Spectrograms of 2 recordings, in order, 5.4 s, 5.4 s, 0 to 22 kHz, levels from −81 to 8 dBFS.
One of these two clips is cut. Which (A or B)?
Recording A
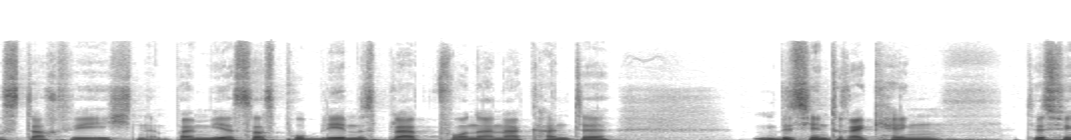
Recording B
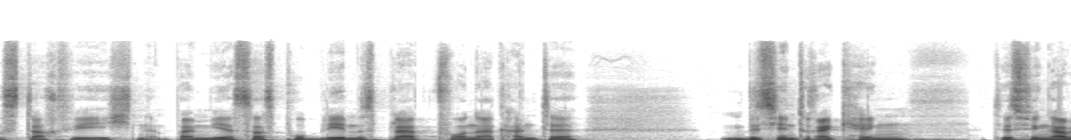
B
